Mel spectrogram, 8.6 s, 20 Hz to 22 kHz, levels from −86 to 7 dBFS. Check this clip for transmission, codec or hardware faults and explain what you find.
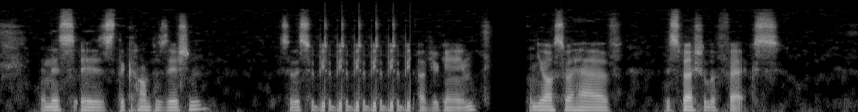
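Two faults are audible: a system hang loop and a gap consistent with a long network dropout.

From 3.24 to 4.10 s there is a system hang loop. The host or driver stalled while the audio hardware kept replaying the same ring buffer. A 170.67 ms segment repeats exactly five times, a stutter at about 5.86 Hz, which fits an 8192-sample buffer. When playback resumes, roughly a second of the original audio has been skipped.

From 4.87 to 5.27 s, the sound abruptly smears into a fading fill and then drops to near-silence for about 300 ms. It resumes with about 380 ms of material missing. The likely cause is a long network dropout: no packets arrived, so the receiver extended the last audio with concealment fill before giving up, then picked up the stream at the current position.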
